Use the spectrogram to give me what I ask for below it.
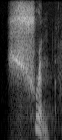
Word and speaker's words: shrimp: Our next example has two consonant clusters, one at the beginning and one at the end. Shrimp.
